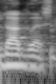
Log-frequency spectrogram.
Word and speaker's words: Douglas: Michael Douglas, not Douglas. Where do you get Douglas from? That's a correct pronunciation, Ciaran.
